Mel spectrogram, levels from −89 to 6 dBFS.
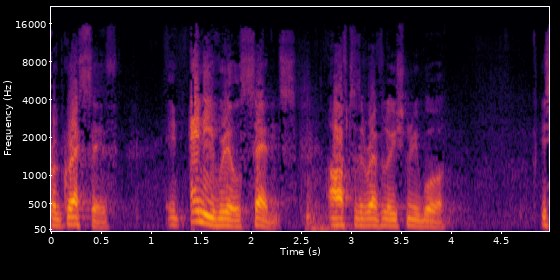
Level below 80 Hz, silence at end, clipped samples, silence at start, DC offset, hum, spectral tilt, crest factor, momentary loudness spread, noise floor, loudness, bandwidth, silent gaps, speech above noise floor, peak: -52 dBFS; 0 s; under 0.1%; 0 s; under 0.1%; none; -6 dB/octave; 16 dB; 18 LU; -55 dBFS; -21 LUFS; 16 kHz; none; 33 dB; -6 dBFS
